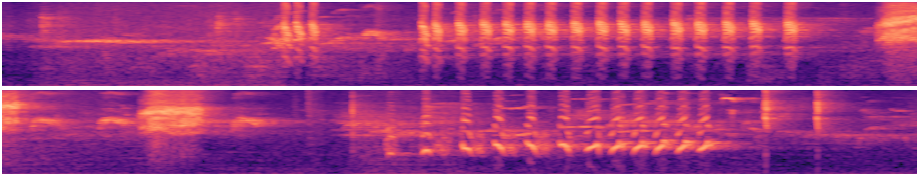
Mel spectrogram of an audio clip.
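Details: A white-rumped shama in competition song of many voices. A whistled note opens into a long train of rapid, evenly spaced chips, followed by harsh noisy bursts and a quick descending warbled series.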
